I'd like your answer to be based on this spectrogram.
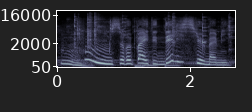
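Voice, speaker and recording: Mother zebra, children's cartoon: tender, caring, animated, fairly high. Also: a little slow, over music. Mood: pleased, gentle. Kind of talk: French children's cartoon dialogue.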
